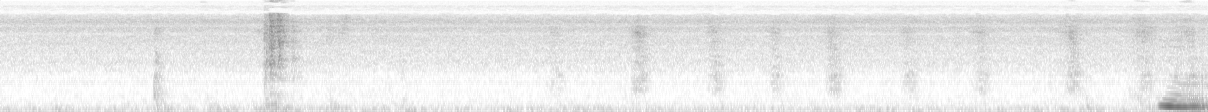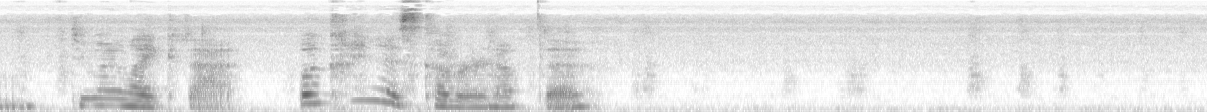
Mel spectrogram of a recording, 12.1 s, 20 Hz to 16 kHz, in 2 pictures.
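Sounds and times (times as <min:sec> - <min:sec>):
paintbrush dabbing on canvas: 0:02.7 - 0:06.8.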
